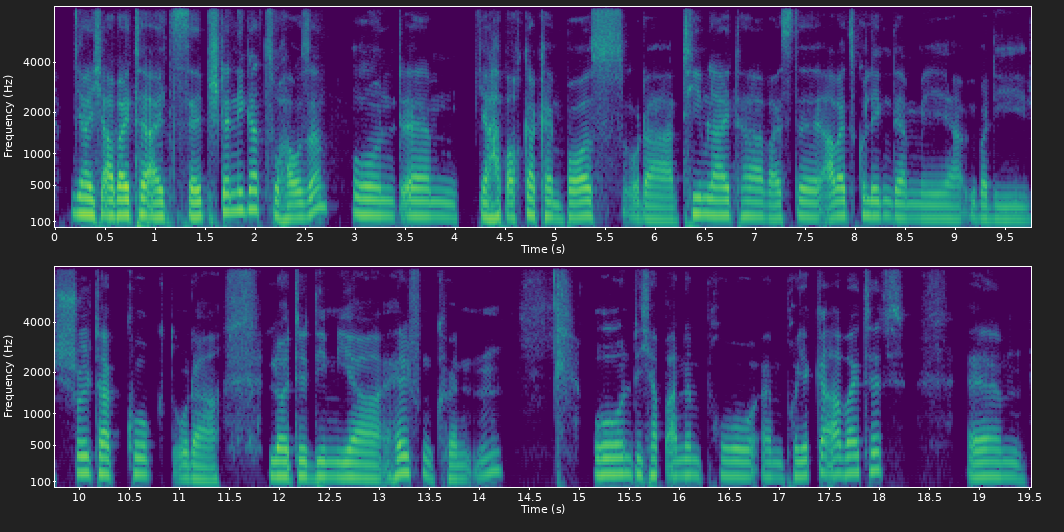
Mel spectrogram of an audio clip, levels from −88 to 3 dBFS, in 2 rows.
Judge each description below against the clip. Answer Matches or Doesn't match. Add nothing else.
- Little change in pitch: Doesn't match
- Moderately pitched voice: Matches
